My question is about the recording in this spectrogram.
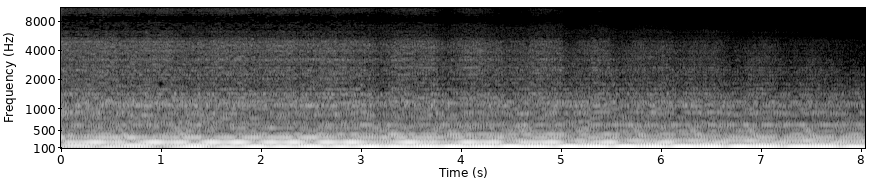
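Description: Ibanez seven-string electric guitar played through distortion: low sustained notes pulsing in a steady repeating rhythm.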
